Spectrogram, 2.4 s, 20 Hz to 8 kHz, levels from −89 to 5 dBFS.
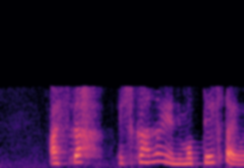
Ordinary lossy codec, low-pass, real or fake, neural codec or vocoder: AAC, 16 kbps; 7.2 kHz; fake; codec, 16 kHz, 1 kbps, X-Codec, WavLM features, trained on Multilingual LibriSpeech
